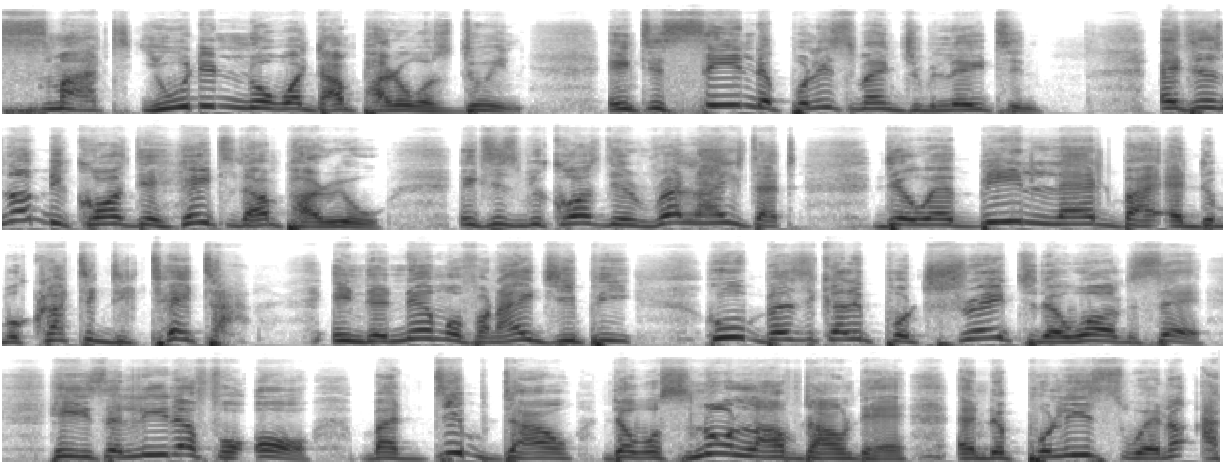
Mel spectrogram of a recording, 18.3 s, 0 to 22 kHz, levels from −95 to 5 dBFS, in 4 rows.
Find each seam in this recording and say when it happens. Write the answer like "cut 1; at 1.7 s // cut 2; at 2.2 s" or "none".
none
